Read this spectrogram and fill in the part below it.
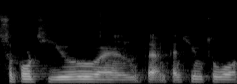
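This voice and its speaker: A man with a Russian accent at a moderate pace. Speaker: software developer. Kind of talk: interview. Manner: halting, many fillers.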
